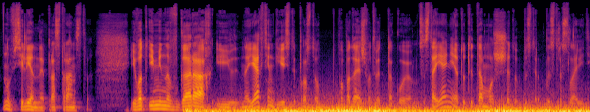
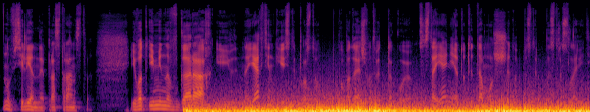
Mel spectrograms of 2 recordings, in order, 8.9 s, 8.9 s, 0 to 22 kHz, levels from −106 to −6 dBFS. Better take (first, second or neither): first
